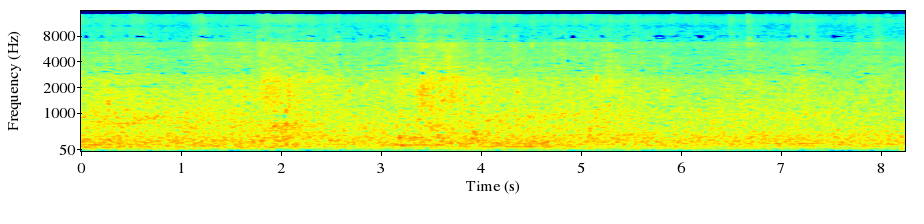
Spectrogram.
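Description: Heavy rain pouring onto a flooded street while floodwater runs past: a steady, dense hiss of rain and moving water.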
